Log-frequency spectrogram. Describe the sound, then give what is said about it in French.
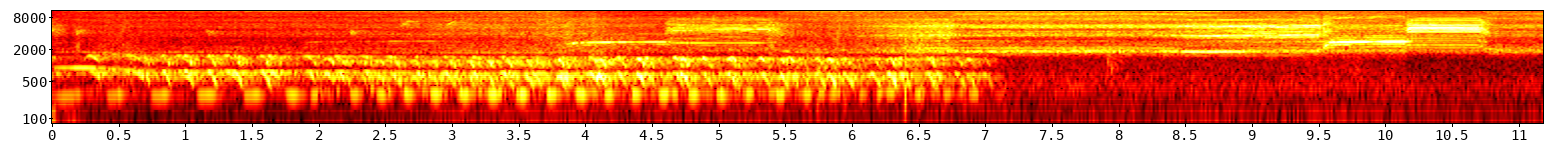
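Dense jungle ambience at the edge of a reserve with many animals, mostly monkeys: a loud run of rapid, rising monkey whoops fills the first seven seconds, over constant high-pitched insect and bird chatter that carries on alone to the end. “Nous entendons beaucoup d'animaux, surtout des singes, qui ne sont pas si faciles à observer.”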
